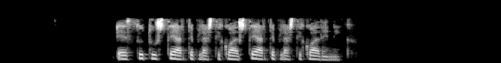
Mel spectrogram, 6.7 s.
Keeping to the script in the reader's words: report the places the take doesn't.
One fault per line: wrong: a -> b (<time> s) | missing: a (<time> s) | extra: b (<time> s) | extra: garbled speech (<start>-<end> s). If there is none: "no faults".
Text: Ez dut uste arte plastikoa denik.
extra: uste arte plastikoa (3.2 s)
